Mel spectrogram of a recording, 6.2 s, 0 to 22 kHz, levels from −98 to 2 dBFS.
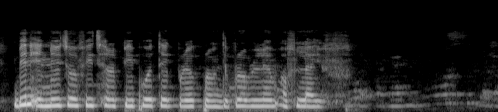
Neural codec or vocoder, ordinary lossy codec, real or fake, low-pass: codec, 16 kHz, 8 kbps, FreqCodec, larger model; none; fake; 7.2 kHz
